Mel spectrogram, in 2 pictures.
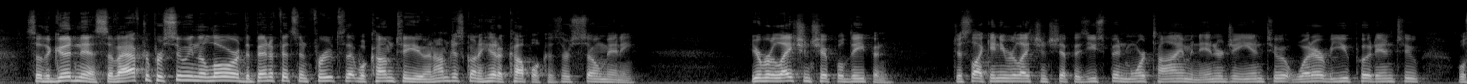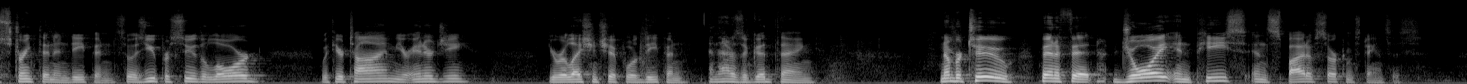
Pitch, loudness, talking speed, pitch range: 130 Hz, -22 LUFS, 175 wpm, 110-145 Hz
